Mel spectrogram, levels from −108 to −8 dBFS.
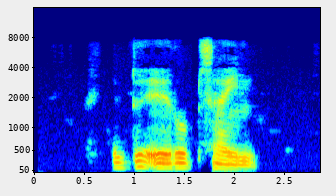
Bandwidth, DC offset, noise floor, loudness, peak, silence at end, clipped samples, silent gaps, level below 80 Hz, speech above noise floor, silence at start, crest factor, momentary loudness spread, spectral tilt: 8.2 kHz; under 0.1%; -81 dBFS; -35 LUFS; -20 dBFS; 0.65 s; under 0.1%; none; -66 dBFS; 47 dB; 0.8 s; 18 dB; 13 LU; -5 dB/octave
